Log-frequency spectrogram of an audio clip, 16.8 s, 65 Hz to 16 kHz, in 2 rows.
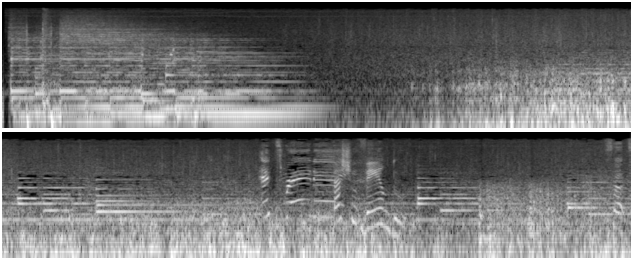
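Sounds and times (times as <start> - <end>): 
heavy rain downpour in a thunderstorm: 0.1 - 16.7
deep thunder rumbling and rolling: 3.5 - 16.7.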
